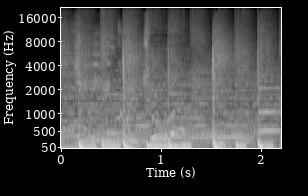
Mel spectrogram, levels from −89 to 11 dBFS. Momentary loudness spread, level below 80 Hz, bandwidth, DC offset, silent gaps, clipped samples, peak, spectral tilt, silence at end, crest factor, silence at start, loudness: 3 LU; -18 dBFS; 20 kHz; under 0.1%; none; under 0.1%; 0 dBFS; -5.5 dB/octave; 0 s; 14 dB; 0 s; -15 LUFS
